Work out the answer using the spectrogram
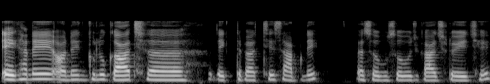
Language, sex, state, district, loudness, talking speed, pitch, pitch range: Bengali, female, Odisha, Khordha, -20 LUFS, 135 wpm, 210 Hz, 195-225 Hz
